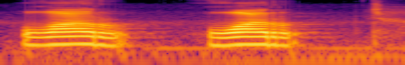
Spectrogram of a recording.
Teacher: را میں تھوڑی سی تکرار پائی جاتی ہے جو کہ ایک ریپیٹیشن کی ساؤنڈ ہے۔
